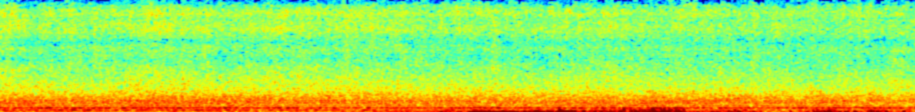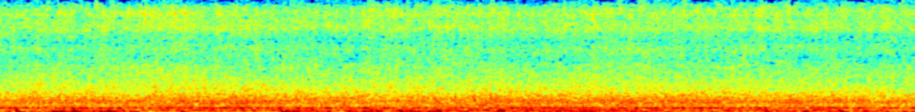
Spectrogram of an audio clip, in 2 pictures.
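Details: Bees visiting a feeder, recorded without music or narration: an even, dense humming drone, rising briefly to a louder close buzz of a nearby bee before settling back into the steady background hum.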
